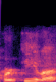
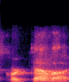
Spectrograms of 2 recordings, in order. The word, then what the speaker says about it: Corteva: I'm gonna correct Jerry it's not cortiva it's corta it's a long e but uh I always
